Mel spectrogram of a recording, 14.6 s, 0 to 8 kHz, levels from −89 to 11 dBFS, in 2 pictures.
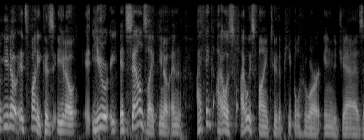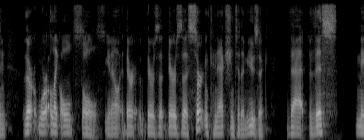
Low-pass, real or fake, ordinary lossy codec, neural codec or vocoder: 7.2 kHz; fake; Opus, 64 kbps; codec, 44.1 kHz, 7.8 kbps, DAC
